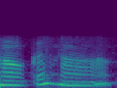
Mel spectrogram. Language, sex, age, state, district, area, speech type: Marathi, female, 45-60, Maharashtra, Akola, urban, conversation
